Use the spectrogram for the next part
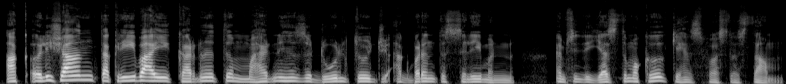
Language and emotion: Kashmiri, neutral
